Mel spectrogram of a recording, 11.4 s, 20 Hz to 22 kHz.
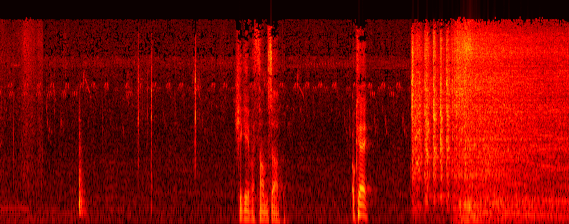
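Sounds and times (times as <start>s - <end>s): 
speech: 4.8s - 5.8s, 7.1s - 7.5s
van engine cranking and running: 8.2s - 11.3s.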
